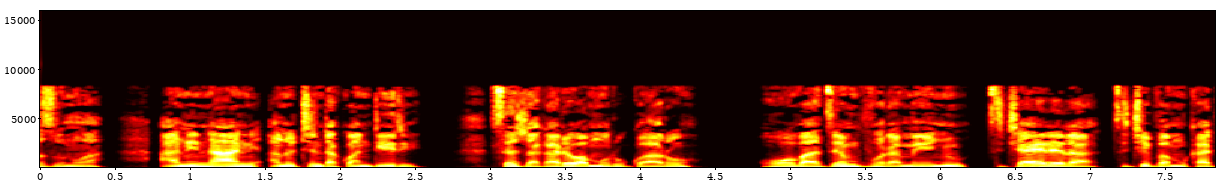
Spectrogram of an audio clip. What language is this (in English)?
Shona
